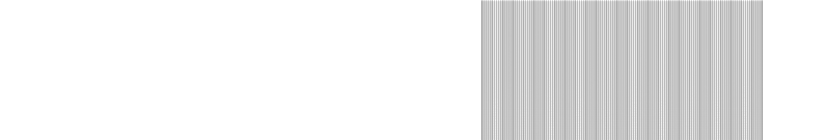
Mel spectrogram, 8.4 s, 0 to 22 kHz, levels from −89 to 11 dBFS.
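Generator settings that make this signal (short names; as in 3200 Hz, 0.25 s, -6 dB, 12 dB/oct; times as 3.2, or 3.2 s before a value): pulse train 48.2/s, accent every 5, -8.5 dBFS 2.82 s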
